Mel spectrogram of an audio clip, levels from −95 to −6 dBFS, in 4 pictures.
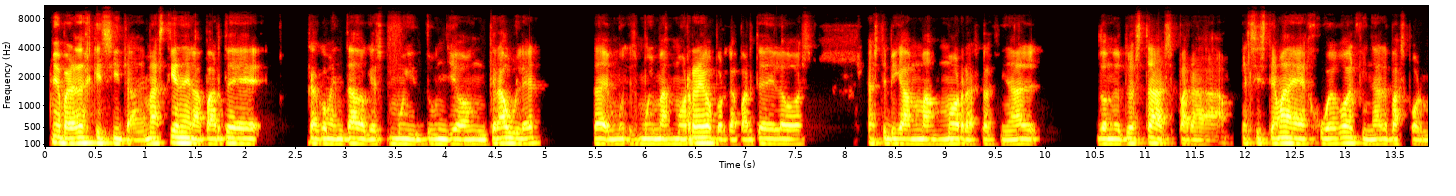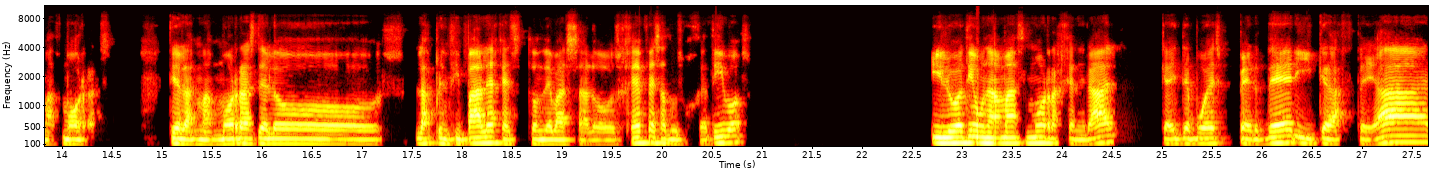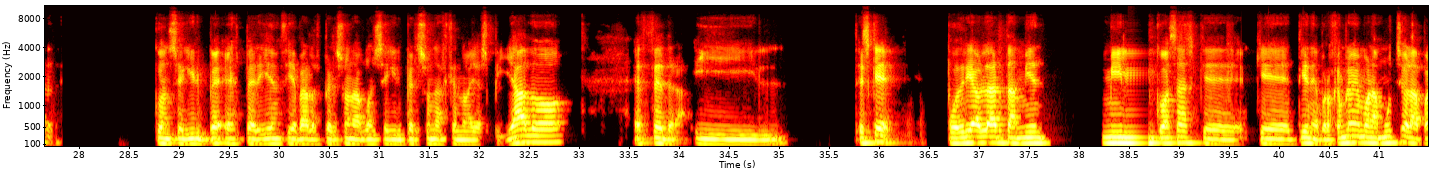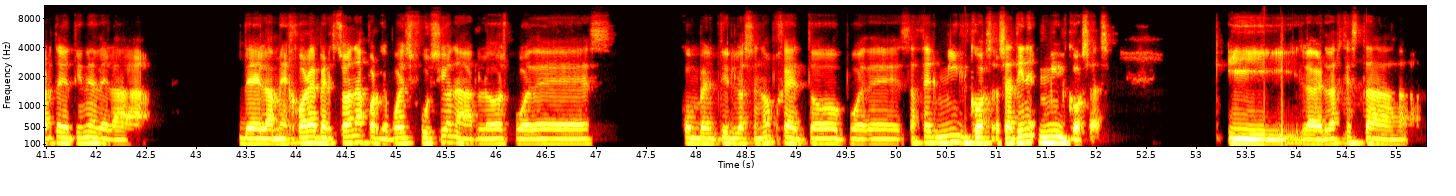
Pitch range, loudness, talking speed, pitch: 110-130 Hz, -18 LUFS, 145 wpm, 115 Hz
